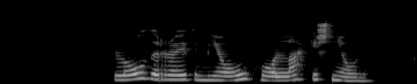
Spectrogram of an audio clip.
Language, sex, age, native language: Icelandic, female, 50-59, Icelandic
